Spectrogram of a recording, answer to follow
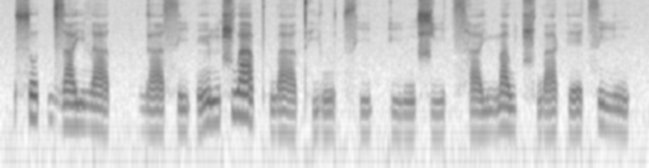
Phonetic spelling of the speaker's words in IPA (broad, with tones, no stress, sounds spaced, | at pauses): s o˦ t̚ d͡z a˧ j l a˨ t̚ | ɡ a˨˩ s i˨ ʔ ẽ˧ m ɕ w a˥˧ pʰ w a˨˩ t̪ʰ j u˨˩ t͡sʰ i˨ ʔ k i˨˩ ŋ ɕ i˨˩ t͡sʰ a˧ j m a˥˧ w t͡ɕʰ w a˧ k e˧ t͡s i˥˧ n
